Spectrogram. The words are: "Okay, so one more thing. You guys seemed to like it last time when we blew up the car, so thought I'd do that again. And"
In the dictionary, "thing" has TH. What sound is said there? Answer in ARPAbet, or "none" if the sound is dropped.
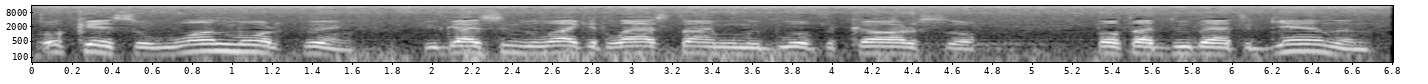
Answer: TH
